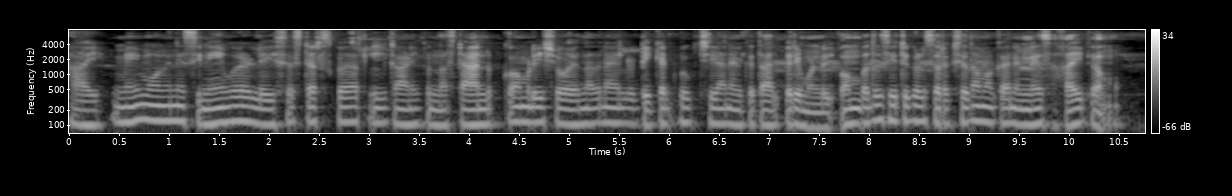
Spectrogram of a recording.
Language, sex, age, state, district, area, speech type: Malayalam, male, 18-30, Kerala, Wayanad, rural, read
